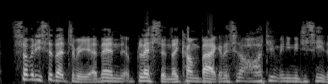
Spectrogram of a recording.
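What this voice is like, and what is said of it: English accent. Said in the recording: “that English accent drives me spare... I can't really change my accent.”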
